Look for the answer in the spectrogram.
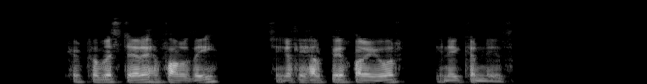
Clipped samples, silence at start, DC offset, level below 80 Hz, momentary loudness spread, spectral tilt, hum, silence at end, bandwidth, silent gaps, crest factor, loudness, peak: under 0.1%; 0.7 s; under 0.1%; -72 dBFS; 17 LU; -5 dB/octave; none; 1.45 s; 9.2 kHz; 2.21-2.66 s, 4.07-4.35 s; 24 dB; -27 LUFS; -4 dBFS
